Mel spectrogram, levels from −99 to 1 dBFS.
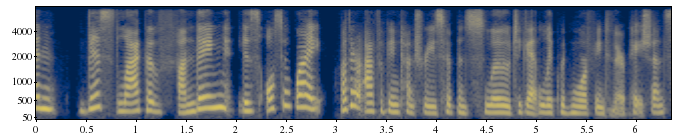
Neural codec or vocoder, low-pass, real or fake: codec, 16 kHz, 1 kbps, FreqCodec, larger model; 7.2 kHz; fake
